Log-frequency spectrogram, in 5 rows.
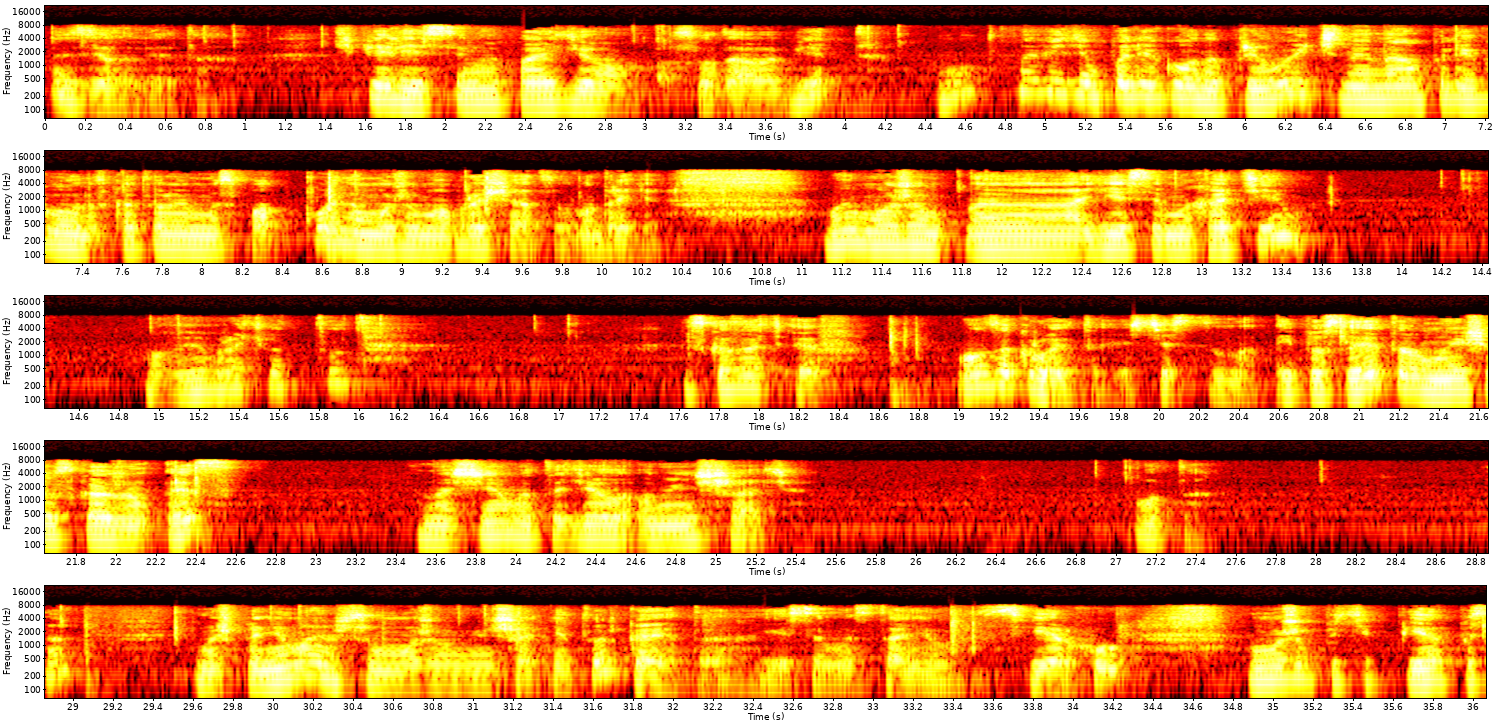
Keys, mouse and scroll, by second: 0.0 click, 0.8 click, 1.3-2.9 middle drag, 2.9-5.9 drag, 6.4-7.0 scroll up 2, 7.0 middle click, 8.0-8.7 scroll down 2, 8.7 shift+middle click, 9.5-10.3 scroll up 3, 10.7-12.8 middle drag, 12.8 click, 14.2 shift+click, 14.9 shift+click, 16.0 shift+click, 16.9 shift+click, 18.6 f, 27.6-28.0 scroll down 1, 28.0-30.0 middle drag, 30.0 click, 30.9 shift+click, 33.3 KP_7.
